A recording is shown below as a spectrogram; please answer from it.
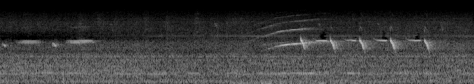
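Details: Tropical mockingbird in Corozal, Belize, heard in the morning: a few thin whistled notes, then a rising sweep and a quick run of sharp, repeated chips near the end over a low background hum.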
